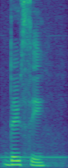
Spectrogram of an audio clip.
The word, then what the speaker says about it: Ducey: me just say that how do you pronounce his last name again ducey that's how they say you ever sit back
